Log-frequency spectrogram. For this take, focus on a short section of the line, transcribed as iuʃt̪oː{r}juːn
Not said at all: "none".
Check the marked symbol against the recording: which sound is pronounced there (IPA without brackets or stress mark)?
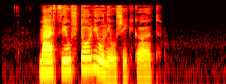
l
